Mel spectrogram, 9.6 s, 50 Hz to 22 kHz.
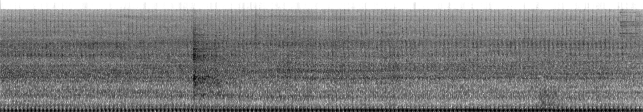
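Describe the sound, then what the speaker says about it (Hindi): A 125cc scooter engine idles loudly and steadily nearby, its exhaust putting out an even, rapid low throb without variation. "चलिए इसका एग्जॉस्ट साउंड सुनते हैं"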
